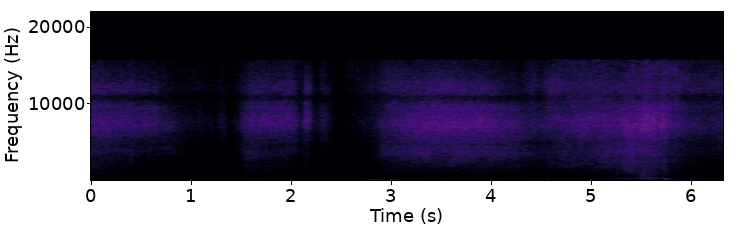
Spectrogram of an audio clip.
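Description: Long red fingernails scratch and rub across a soft cream-beige fabric scarf with a faint brown print, lying flat and slightly bunched. The result is a continuous bright, hissing friction rustle that swells and fades, growing louder around the middle and again near the end, over a faint low rumble.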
